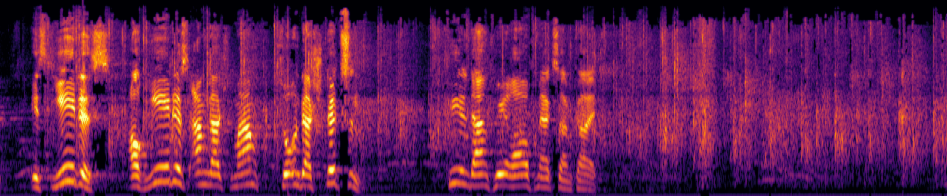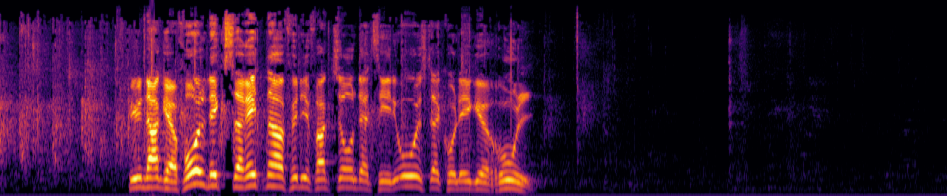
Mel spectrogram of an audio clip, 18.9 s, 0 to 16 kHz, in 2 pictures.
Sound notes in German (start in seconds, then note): 5.9 Beifall AfD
